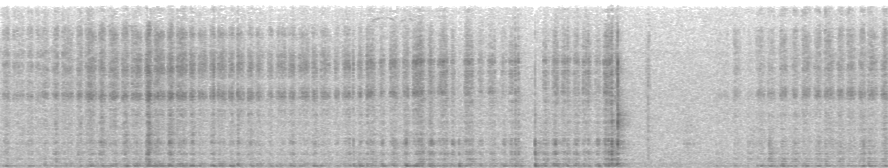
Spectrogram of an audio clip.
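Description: A pencil rubs and scratches sketch lines onto the grain of the flat top of a small wooden child's stool. The sound is a steady, soft, dry scraping with a warm mid-low tone. It briefly eases to a quieter rub near the end before picking up again.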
